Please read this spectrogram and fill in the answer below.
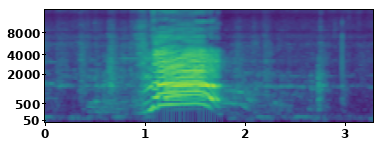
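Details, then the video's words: A goat bleats once, a loud, quavering, nasal cry just under a second long, set against a quiet, low background hum. "Suara kambing"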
